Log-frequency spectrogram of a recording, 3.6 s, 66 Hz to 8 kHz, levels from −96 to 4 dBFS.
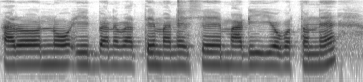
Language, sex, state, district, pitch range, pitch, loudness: Chakma, male, Tripura, Unakoti, 180-185 Hz, 180 Hz, -15 LUFS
